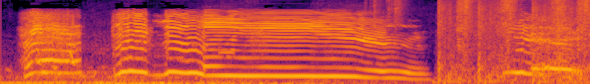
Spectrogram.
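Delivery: high, loud, long-drawn cheer; celebratory shout. Pretend. Player ending a New Year countdown, celebratory shout. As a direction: let the cheer ring out after the countdown.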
